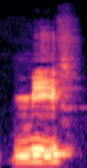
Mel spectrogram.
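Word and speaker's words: Mueth: shuni Chang raxton Ashcraft Xander meath is how uh we've been told it's pronounced and Lonnie White Jr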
